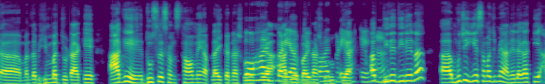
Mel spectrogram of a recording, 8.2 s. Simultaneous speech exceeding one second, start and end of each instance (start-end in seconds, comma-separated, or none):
3.7-5.8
